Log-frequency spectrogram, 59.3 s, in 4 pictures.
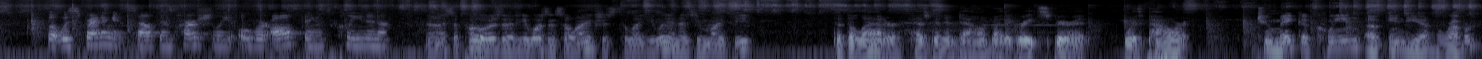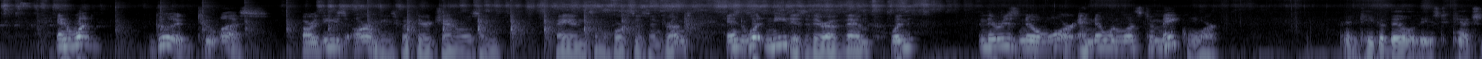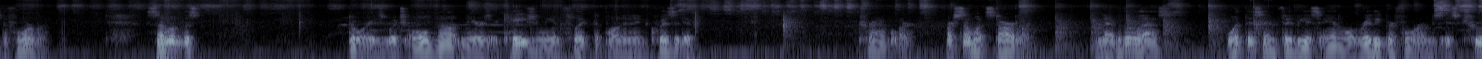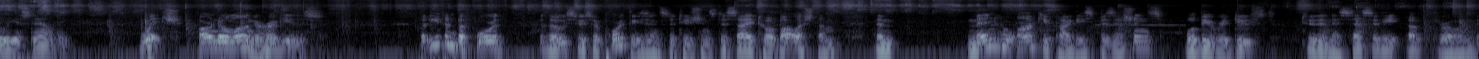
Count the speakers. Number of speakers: four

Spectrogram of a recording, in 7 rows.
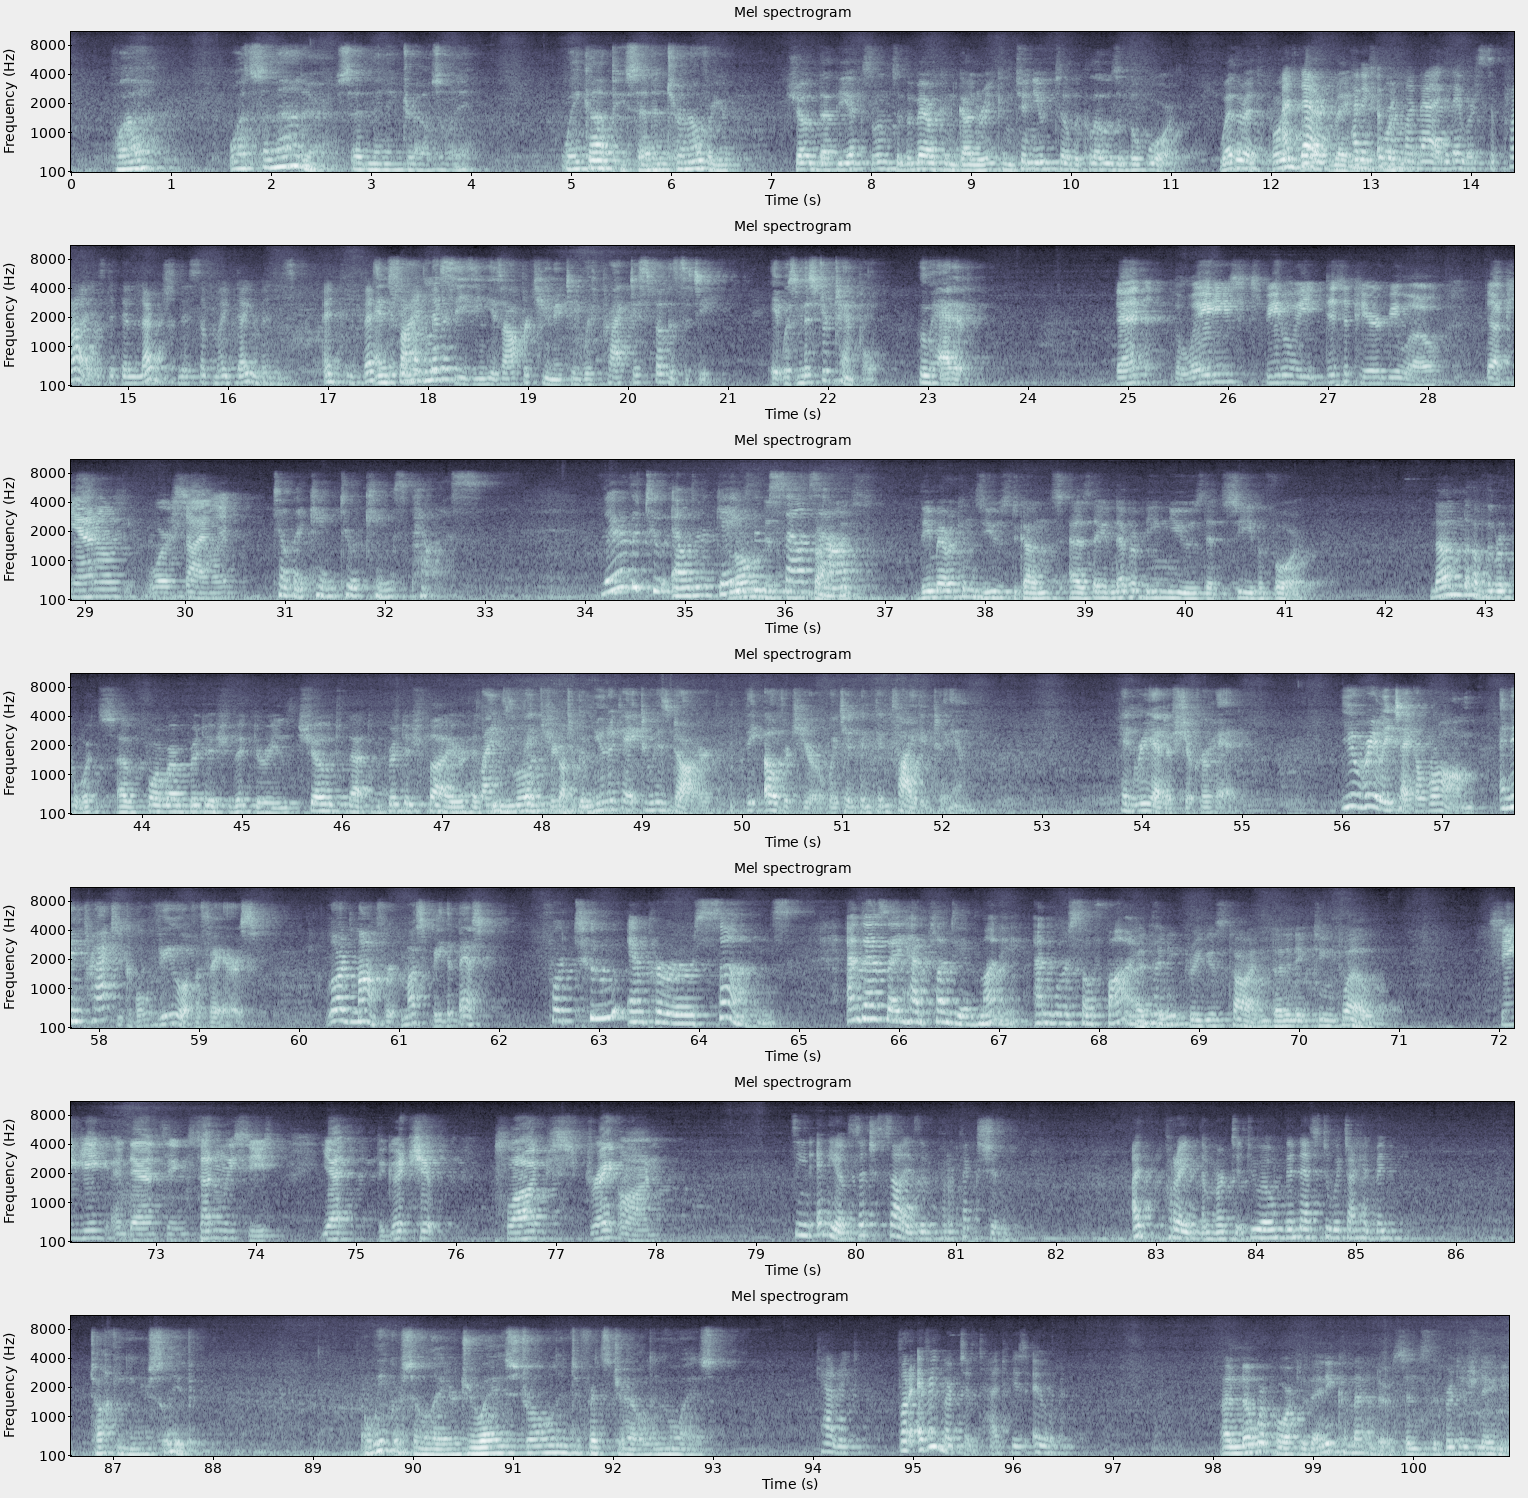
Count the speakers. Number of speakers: six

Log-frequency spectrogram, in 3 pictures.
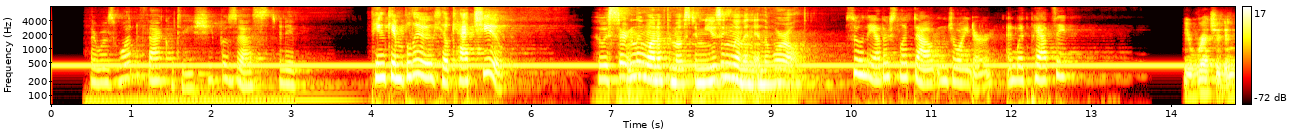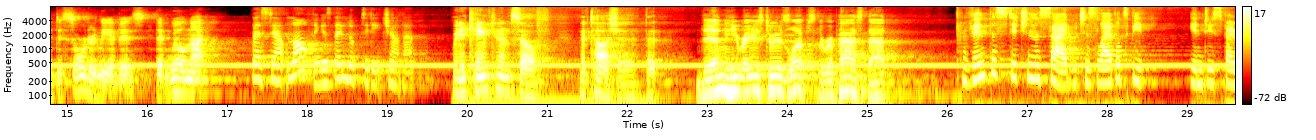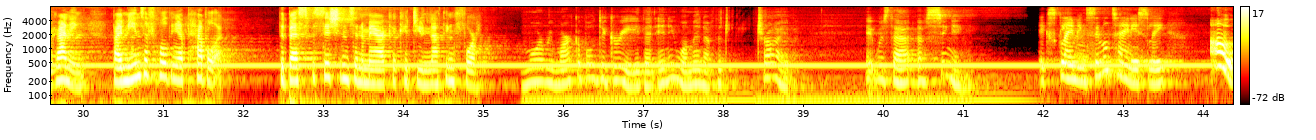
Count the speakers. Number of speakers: eight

